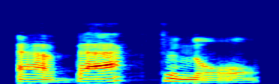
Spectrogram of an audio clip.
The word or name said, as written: abactinal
